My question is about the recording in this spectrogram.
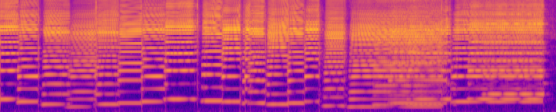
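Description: Eric Martin two-row, eight-bass melodeon in A/D playing a phrase of tune on its two-voice setting, the right-hand reeds tuned with a fairly wet ("fruitier") tremolo. A run of quick melody notes, with a held chord a little past the middle.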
